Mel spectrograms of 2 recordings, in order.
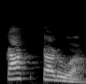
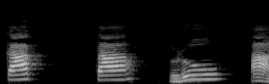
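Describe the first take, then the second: First: Said in the usual way. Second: কাকতাড়ুয়া split as "kak - ta - ru - a"; four syllables, each alone with a pause. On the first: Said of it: "ধরেন যদি বলি". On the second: Shown as a demonstration. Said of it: "চারবারে উচ্চারণ করলাম". (কাকতাড়ুয়া চার ভাগে, থেমে থেমে)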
